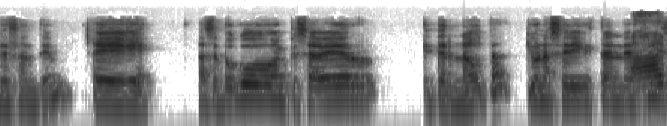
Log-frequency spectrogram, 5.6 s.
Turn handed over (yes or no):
yes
